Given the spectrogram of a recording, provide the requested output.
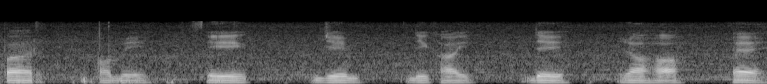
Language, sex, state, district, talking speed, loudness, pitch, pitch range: Hindi, female, Madhya Pradesh, Dhar, 60 wpm, -20 LUFS, 95 Hz, 90-100 Hz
